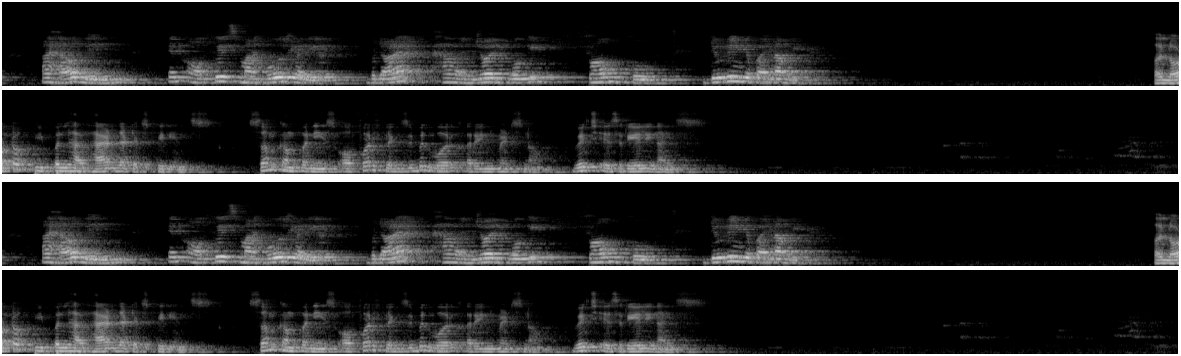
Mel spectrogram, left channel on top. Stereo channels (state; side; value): identical; both; correlation 1.00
